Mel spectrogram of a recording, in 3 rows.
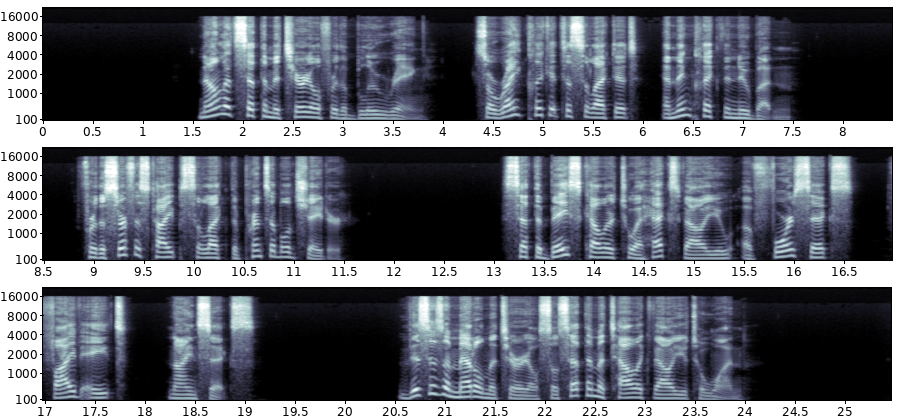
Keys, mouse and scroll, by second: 0.8 click, 4.7 right click, 6.8 click, 8.7 click, 12.9 click, 23.2 click.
